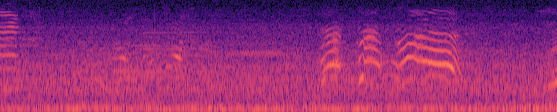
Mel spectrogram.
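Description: Children shouting and yelling during play, in a few short, high-pitched, rising-and-falling cries about two and a half to three and a half seconds in, over a steady low background rumble.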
